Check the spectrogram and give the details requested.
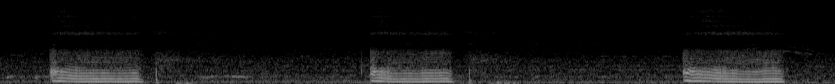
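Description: Loud, buzzing, rattly snores on each breath, about 19 a minute, with quiet gaps between; a dog snoring in its sleep.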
